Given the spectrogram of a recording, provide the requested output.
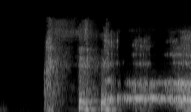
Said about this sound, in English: Oh, man. That was a hell of a burp. That's a long one.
